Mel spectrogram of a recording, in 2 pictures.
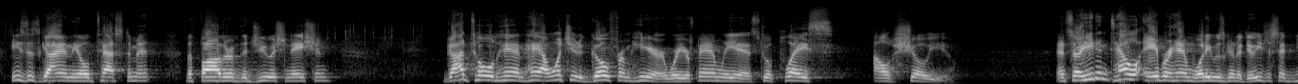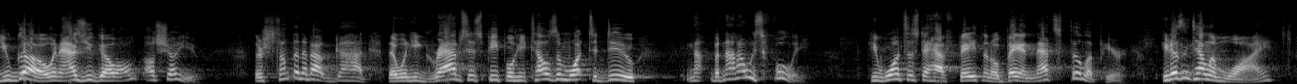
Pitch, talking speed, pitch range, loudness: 180 Hz, 225 wpm, 170-215 Hz, -20 LUFS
